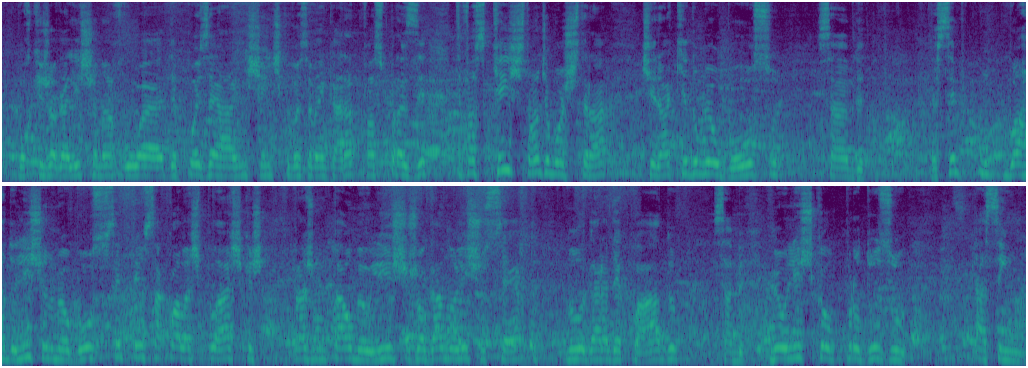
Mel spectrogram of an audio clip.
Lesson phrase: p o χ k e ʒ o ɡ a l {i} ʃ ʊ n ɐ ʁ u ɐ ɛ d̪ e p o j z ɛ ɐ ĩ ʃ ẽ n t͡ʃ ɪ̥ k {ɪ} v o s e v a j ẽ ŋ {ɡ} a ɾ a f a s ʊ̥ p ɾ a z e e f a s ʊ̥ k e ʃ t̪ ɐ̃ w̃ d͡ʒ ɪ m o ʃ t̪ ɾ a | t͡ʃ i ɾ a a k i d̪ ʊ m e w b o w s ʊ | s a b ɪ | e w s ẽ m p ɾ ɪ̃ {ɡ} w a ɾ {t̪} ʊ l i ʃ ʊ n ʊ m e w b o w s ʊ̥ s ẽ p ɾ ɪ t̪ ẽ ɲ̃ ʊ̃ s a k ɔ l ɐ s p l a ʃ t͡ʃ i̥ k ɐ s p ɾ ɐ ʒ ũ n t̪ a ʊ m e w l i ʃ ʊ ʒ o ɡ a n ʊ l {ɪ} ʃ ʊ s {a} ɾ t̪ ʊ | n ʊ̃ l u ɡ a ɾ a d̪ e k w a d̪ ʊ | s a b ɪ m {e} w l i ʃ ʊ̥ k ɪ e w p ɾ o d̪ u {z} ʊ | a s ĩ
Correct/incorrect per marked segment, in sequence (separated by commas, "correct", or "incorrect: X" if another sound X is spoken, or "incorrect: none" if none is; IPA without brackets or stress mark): correct, correct, incorrect: k, correct, incorrect: d̪, incorrect: i, incorrect: ɛ, correct, correct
